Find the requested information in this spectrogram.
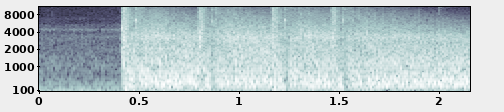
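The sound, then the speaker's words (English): Rapid gunfire at a shooting range, aimed at steel plate targets, erupts loudly after a brief quiet start and keeps up as one dense, sustained burst broken by a few short dips. “Oh, let's go to the red plate. Oh, yeah. Let's shoot some steel, because that's who made that one. Let's shoot it again.”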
